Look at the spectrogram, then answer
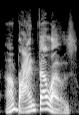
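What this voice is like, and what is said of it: Poor imitation of another person's voice. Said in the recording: “That's a horrible Tracy Morgan impersonation ... Was awesome, but it was really bad.”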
